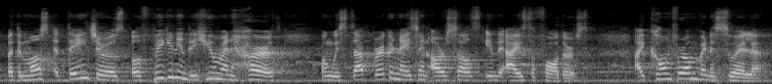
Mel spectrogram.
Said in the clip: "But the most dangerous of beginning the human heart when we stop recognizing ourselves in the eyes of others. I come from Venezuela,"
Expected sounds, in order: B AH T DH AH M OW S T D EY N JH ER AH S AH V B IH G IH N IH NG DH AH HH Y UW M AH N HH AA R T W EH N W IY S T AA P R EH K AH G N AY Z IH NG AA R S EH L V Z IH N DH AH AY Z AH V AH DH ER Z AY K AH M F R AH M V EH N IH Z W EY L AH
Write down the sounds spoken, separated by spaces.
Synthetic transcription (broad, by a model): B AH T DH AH M OW S T D EY N JH ER AH S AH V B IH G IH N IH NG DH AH HH Y UW M AH N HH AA R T W EH N W IY S T AA P R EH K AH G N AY S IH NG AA R S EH L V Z IH N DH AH AY S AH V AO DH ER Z AY K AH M F R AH M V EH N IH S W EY L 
